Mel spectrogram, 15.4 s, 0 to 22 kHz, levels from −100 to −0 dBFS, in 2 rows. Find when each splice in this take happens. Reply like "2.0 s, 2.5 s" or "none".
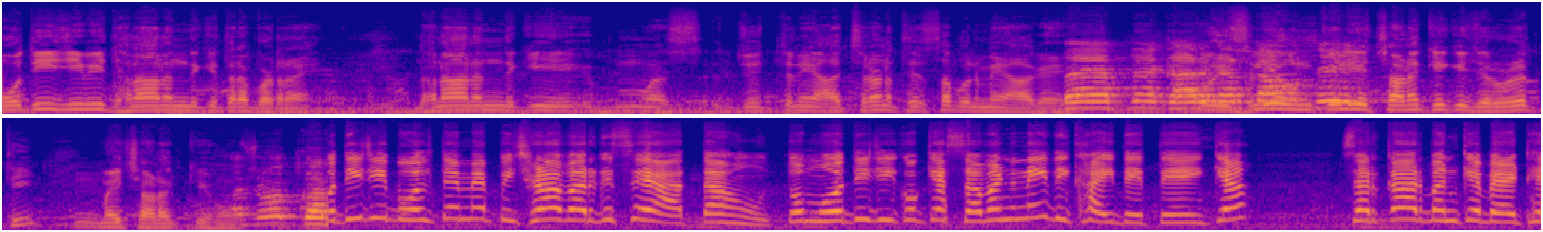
9.4 s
